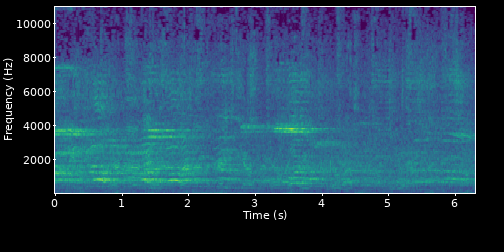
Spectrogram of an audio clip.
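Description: Indistinct voices of coaches and spectators calling out in a large, echoing hall, with repeated dull thuds underneath.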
